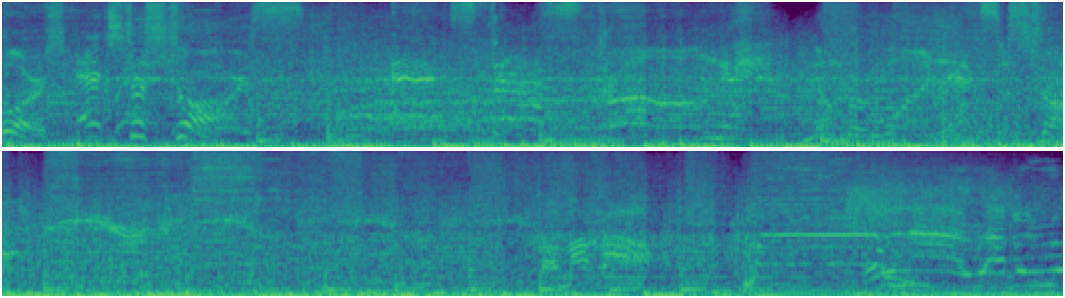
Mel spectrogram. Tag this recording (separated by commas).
Speech, Music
